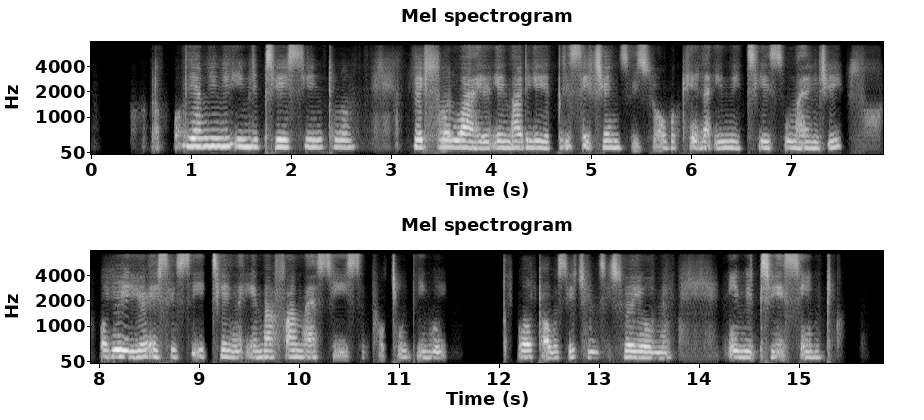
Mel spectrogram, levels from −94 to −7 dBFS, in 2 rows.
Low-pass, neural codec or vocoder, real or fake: 7.2 kHz; codec, 16 kHz, 0.5 kbps, FreqCodec, smaller model; fake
